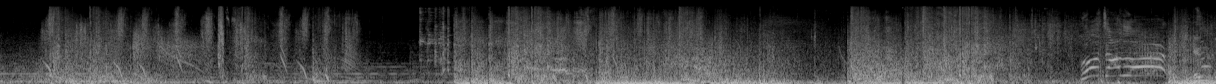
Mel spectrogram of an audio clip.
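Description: Heavy gunfire in a battle, many shots overlapping. It thins briefly about four seconds in, then comes back denser and louder. A man yells near the end.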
